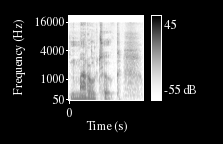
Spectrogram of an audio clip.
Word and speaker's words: Marduk: is the dragon mushushu marduk whose name was likely originally pronounced as marotuk was associated with the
